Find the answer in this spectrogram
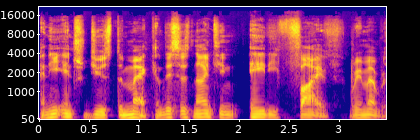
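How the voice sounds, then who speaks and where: With a Dutch accent, a man speaks at a very deep, low pitch. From Netherlands, Brabant. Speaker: entrepreneur and startup accelerator founder. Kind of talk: interview.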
